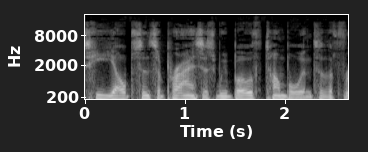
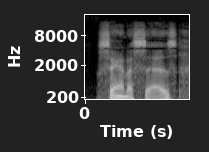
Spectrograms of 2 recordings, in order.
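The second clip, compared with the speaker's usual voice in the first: ordinary delivery, nothing marked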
